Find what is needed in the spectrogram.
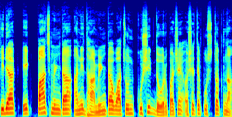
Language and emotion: Goan Konkani, neutral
